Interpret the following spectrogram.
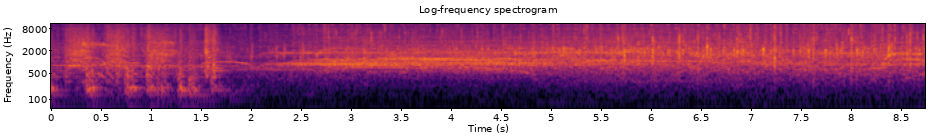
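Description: High school marching band with brass and drums playing the closing bars of its show, cutting off about two seconds in. The stadium crowd then cheers and applauds.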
